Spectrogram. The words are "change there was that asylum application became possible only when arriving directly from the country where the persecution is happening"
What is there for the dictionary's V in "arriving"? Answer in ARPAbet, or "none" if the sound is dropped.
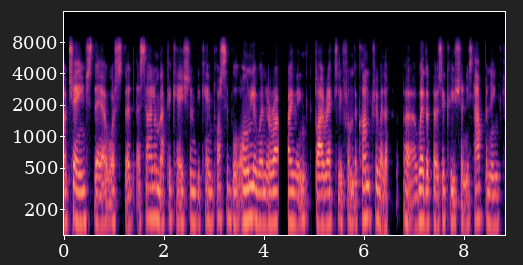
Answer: V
